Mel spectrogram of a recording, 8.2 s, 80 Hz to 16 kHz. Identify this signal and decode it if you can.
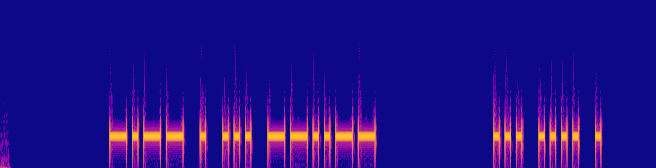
Morse code, heard as a keyed tone, about 17 wpm, 700 Hz. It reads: YES, SHE
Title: 3x Word-Spacing - Sentences from Top 500 Words - 17wpm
